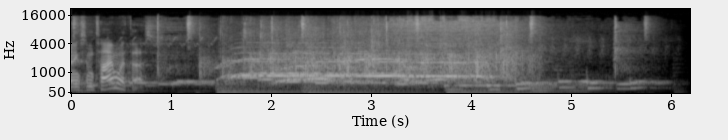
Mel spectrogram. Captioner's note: upbeat music; audience cheering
